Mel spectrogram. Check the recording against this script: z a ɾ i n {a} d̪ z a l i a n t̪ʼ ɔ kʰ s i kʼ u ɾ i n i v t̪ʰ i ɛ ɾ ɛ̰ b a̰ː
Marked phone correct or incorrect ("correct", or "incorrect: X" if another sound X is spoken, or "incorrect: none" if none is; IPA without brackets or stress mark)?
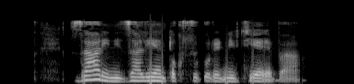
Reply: incorrect: i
